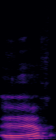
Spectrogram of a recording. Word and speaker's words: heure: Lembrando que para heure é aquela mesma pronúncia que a gente já viu antes, né? Faz a boca do O e fala E.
